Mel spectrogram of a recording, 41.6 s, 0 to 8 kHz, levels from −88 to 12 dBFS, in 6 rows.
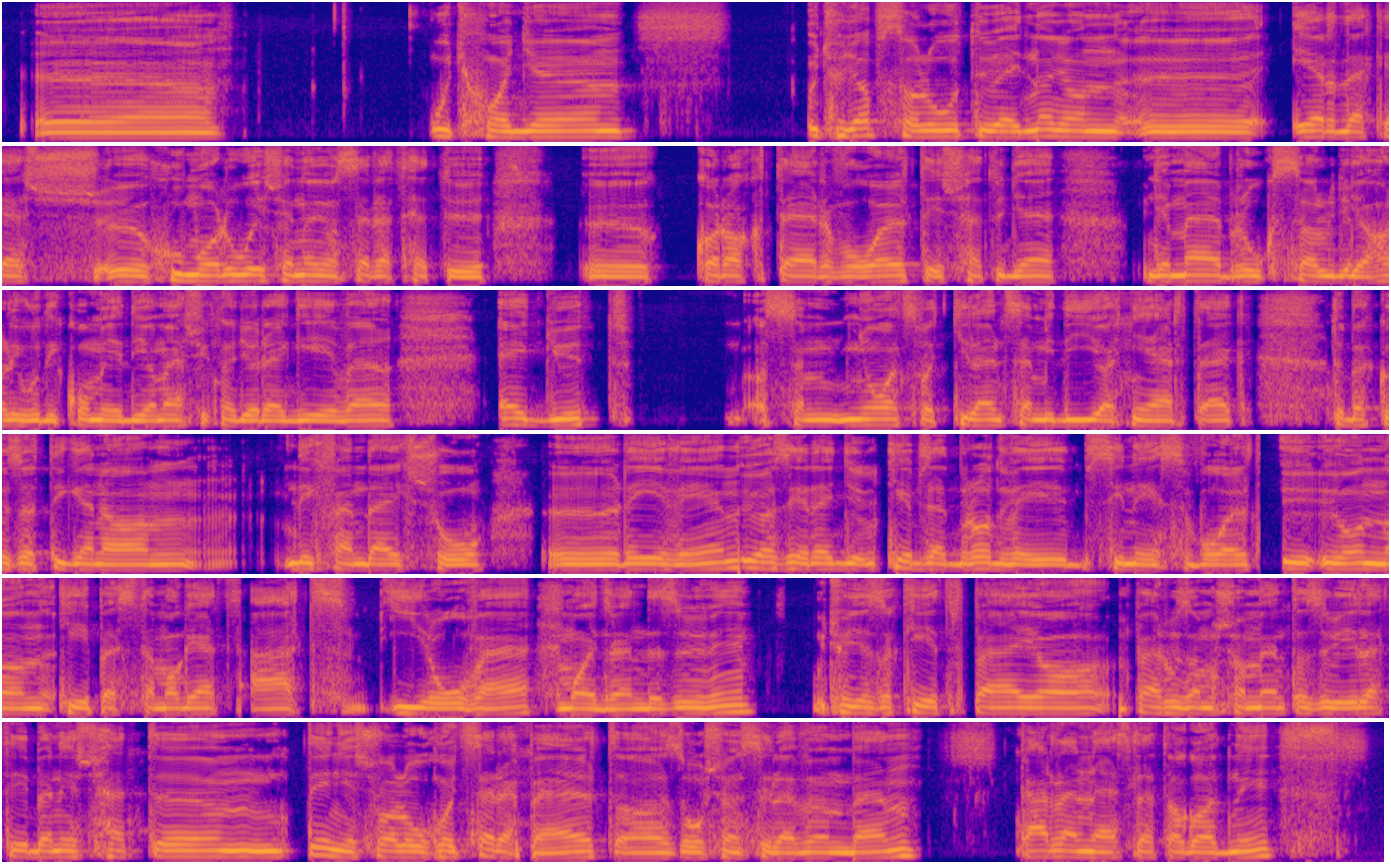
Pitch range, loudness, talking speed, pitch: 110-125 Hz, -15 LUFS, 130 wpm, 115 Hz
